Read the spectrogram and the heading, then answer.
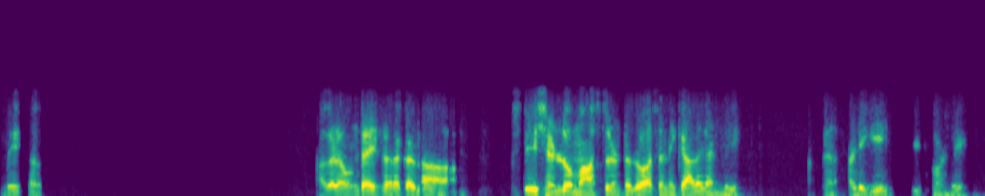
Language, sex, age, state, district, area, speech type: Telugu, male, 18-30, Telangana, Adilabad, rural, conversation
